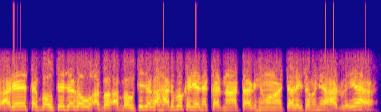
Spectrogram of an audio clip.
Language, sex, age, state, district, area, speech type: Maithili, male, 60+, Bihar, Muzaffarpur, urban, conversation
